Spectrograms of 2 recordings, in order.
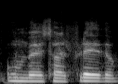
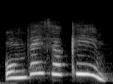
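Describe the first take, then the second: First: Low deep sulphur-gas voice. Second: Squeaky high helium voice; high squeaky sign-off. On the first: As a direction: drop way down for the sign-off. Same sign-off in deep voice. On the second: Caller signs off in helium voice. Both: Pretend.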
